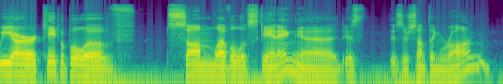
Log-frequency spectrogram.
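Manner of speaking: slow, halting, hesitant voice.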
